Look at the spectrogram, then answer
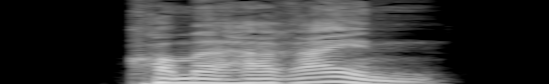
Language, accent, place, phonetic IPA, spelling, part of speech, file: German, Germany, Berlin, [ˌkɔmə hɛˈʁaɪ̯n], komme herein, verb, De-komme herein.ogg
- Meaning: inflection of hereinkommen: 1. first-person singular present 2. first/third-person singular subjunctive I 3. singular imperative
